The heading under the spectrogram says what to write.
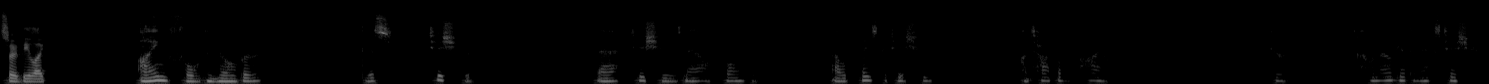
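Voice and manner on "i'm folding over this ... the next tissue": hushed, soft-spoken ASMR narration. Explaining asmr videos, the speaker imitates one: soft asmr voice. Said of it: "really soft voice women doing kind of banal tasks".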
